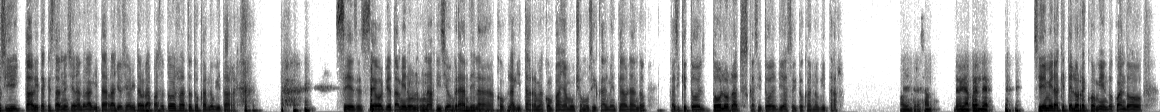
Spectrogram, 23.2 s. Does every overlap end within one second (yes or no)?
yes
